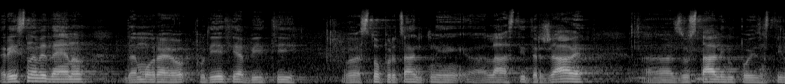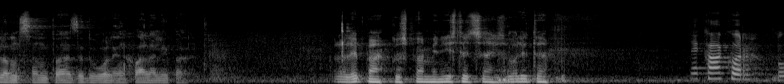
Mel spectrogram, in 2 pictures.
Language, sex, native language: Slovenian, male, Slovenian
